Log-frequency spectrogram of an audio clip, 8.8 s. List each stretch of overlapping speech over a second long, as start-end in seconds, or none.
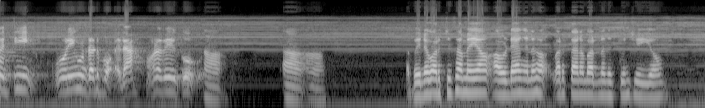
none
